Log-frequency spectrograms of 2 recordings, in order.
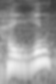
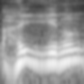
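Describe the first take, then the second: First: The word ends on 'in' with no extra syllable. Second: The word ends with an added 'un' syllable. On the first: The reader pauses here. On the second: The reading continues without stopping.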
